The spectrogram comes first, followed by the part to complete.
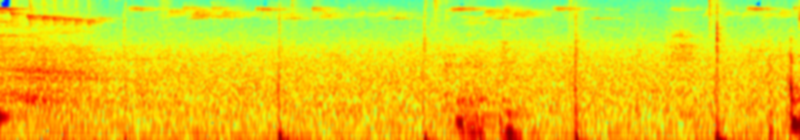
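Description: Soft thumps about every second and a half as swinging arms slap against the body in a standing spinal twist, over faint high-pitched bird chirping.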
